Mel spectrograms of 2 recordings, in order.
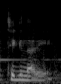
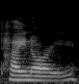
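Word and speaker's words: Tighnari: I think it's meant to be more like uh I saw someone with like a video about how to pronounce it and they said it's more like tigari. But like in in Genjin, they purposely say like tinari, which is not correct, but they just make that choice.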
